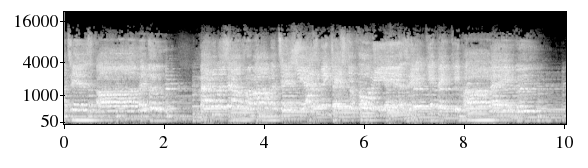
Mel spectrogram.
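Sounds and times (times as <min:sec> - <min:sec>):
choir singing held chords: 0:00.0 - 0:09.8.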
